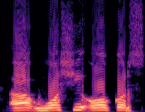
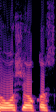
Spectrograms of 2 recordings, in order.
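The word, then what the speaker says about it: kwashiorkor: पे तो क्या है वॉशिओकर्स। ओके वॉशिओकर्स कहते हैं इसे। ओके के साइलेंट होता है इसके अंदर, वॉशिओकर्स that is protein deficiency of disease.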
